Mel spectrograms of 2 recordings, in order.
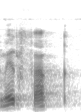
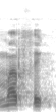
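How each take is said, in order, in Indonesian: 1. Vokal pertama adalah i, yang kedua adalah a. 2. Vokal pertama adalah a, yang kedua adalah i. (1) "dibaca kasroh mimnya mirfaq, dan dibaca fathah huruf fa-nya" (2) "mimnya dibaca fathah, fa-nya dibaca kasroh, sehingga menjadi marfiq"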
